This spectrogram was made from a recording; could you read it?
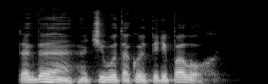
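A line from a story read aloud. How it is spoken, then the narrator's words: Less confident mutter. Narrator (Russian): Майор уже менее уверенно пробормотал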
